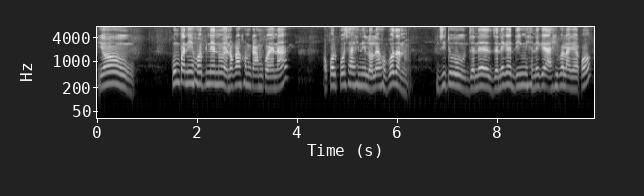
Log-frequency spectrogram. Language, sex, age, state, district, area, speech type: Assamese, female, 60+, Assam, Tinsukia, rural, spontaneous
